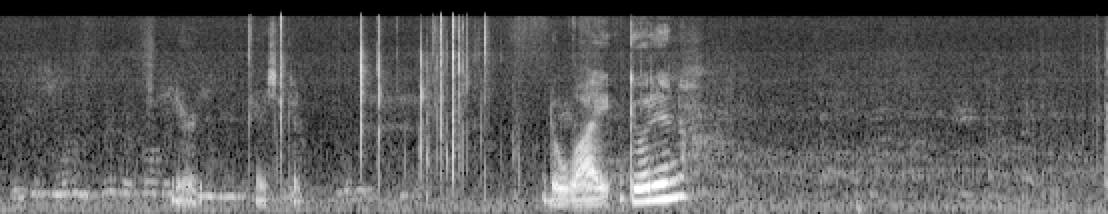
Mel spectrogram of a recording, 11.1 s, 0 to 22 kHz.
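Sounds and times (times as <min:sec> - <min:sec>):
plastic sleeves crinkling: 0:02.5 - 0:05.4.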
